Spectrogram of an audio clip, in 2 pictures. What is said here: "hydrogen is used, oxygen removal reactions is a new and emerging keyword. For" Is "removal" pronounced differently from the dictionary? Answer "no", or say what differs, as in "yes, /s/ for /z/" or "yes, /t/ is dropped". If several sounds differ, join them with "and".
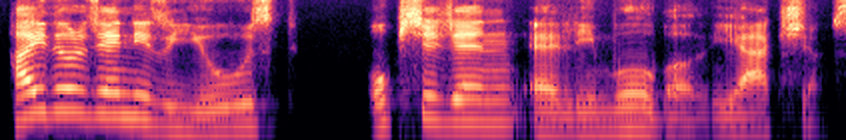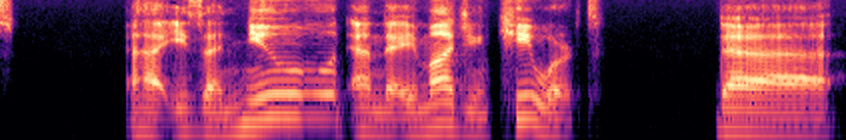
yes, /b/ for /v/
